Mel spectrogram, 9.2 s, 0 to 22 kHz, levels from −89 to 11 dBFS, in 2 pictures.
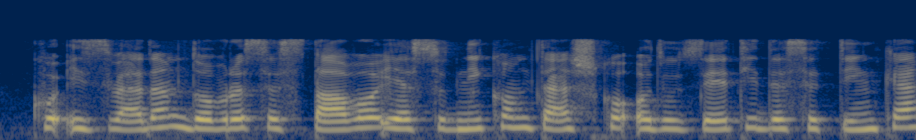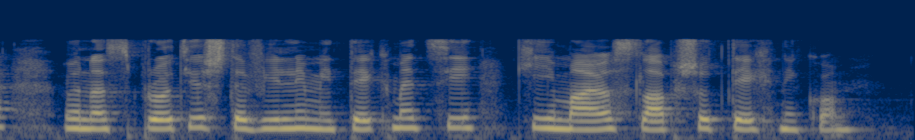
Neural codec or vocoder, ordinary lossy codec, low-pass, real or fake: none; none; none; real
